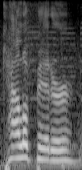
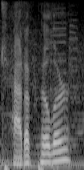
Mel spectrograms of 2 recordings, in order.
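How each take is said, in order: First: The word has l then t sounds, swapped around. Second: The word has t then l sounds, in standard order. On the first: The speaker calls it wrong. "which I always pronounced calipitter" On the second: The speaker calls it right. "saying the word caterpillar"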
